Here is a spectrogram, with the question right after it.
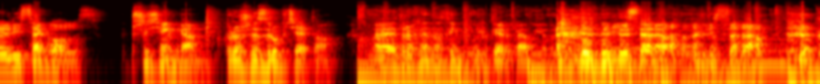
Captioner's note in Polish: śmiech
